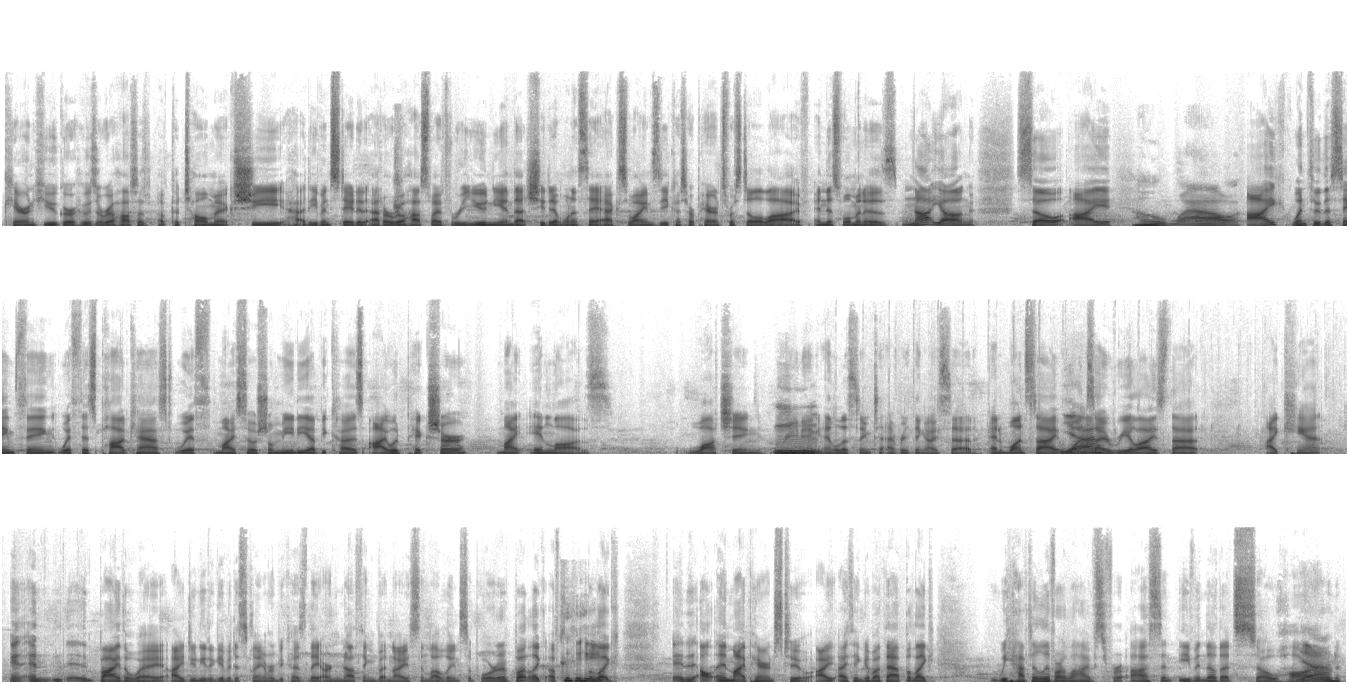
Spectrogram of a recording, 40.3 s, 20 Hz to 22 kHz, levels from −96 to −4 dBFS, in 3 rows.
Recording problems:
chatter from many people; faint; throughout; 20 dB below the speech

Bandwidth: 15 kHz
